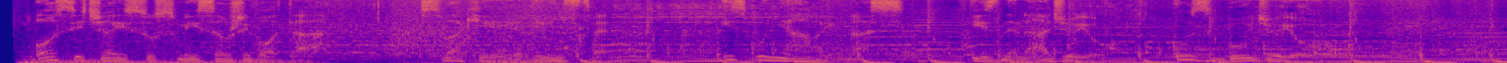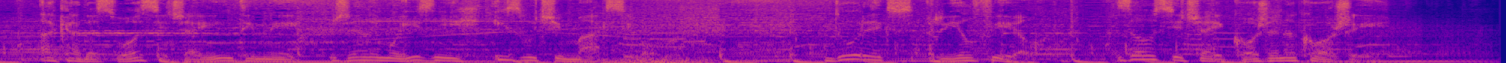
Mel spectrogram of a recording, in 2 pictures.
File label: Sensual, croatian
